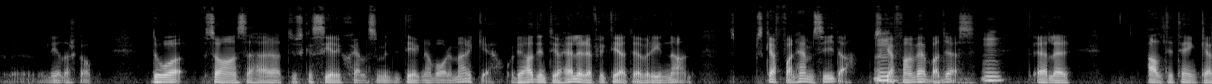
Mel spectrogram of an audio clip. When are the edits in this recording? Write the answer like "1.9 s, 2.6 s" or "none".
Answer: 10.2 s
